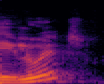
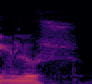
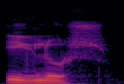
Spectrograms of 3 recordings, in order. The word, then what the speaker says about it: iglús: ¿No se dice iglúes? No se dice iglúes, se dice iglús. Porque acaba en vocal. Tren, el plural de tren es trenes y el plural de iglú es iglús.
